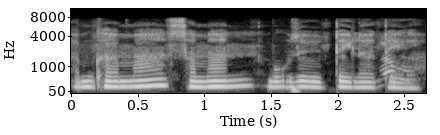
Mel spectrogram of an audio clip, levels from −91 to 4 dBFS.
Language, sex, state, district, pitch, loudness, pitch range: Wancho, female, Arunachal Pradesh, Longding, 175 Hz, -18 LUFS, 170-185 Hz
